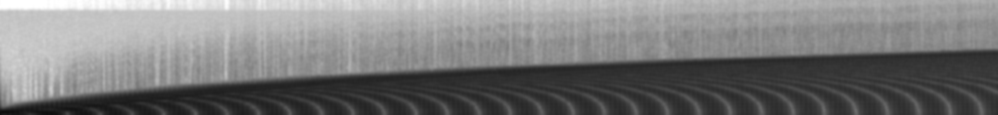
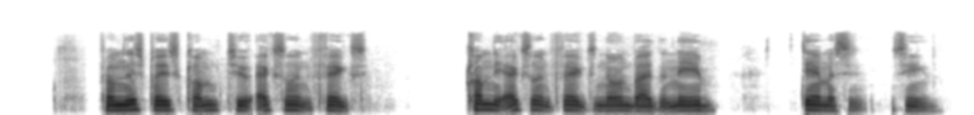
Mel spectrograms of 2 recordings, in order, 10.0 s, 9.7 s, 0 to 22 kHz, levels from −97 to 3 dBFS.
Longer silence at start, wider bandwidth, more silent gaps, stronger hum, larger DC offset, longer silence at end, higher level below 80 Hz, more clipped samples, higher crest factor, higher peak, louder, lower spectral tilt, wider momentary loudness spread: second, 0 s vs 1.05 s; first, 19 kHz vs 7.8 kHz; second, none vs 4.17-4.65 s, 7.81-7.88 s; neither; first, 0.3% vs under 0.1%; second, 0 s vs 0.4 s; first, -16 dBFS vs -60 dBFS; first, 8% vs under 0.1%; second, 4 dB vs 18 dB; about the same, 0 dBFS vs -2 dBFS; first, -3 LUFS vs -18 LUFS; second, -5.5 dB/octave vs -7 dB/octave; second, 3 LU vs 13 LU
